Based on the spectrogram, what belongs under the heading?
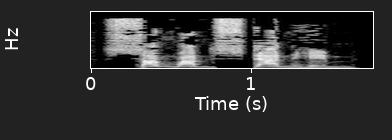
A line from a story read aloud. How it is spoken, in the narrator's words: roared Neville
